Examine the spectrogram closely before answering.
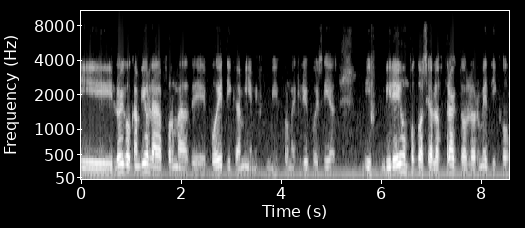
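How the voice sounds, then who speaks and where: Medium-pitched male voice with fairly even intonation and big swings in loudness. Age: 60s. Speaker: writer, retired lawyer. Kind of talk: interview. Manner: hesitant, many fillers.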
